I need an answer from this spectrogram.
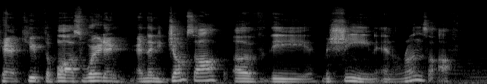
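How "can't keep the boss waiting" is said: put-on deep orc voice. Narrating a game scene, switching to a second character's deep orcish voice. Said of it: "it sounds like a deep, orcish voice".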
